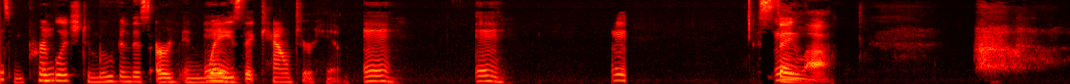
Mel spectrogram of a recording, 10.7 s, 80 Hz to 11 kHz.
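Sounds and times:
speech: 0.0s - 4.1s, 4.8s - 5.1s, 6.1s - 6.4s, 7.6s - 8.4s
deep breath inhale: 8.7s - 9.4s.

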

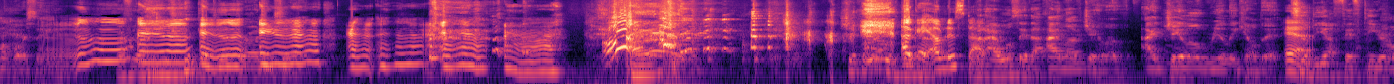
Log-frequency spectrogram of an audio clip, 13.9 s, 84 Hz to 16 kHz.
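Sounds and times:
speech: 0.0s - 5.7s, 8.6s - 13.9s
voice imitating a wolf howl: 0.4s - 6.8s
laughter: 4.2s - 9.0s.

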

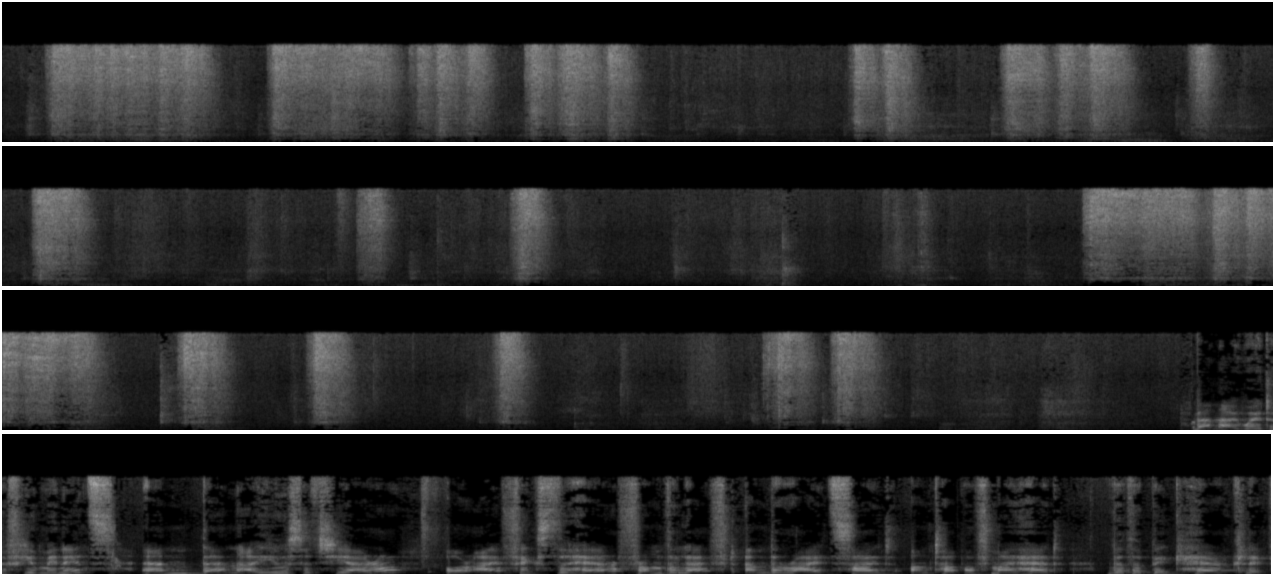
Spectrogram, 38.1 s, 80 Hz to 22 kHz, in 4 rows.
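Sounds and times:
volume hairspray from an aerosol can spritzed at hair roots: 0.3s - 4.8s, 7.5s - 9.1s, 9.8s - 10.5s, 12.1s - 12.6s, 13.3s - 13.7s, 17.6s - 20.8s
speech: 28.2s - 31.6s, 32.4s - 38.1s.

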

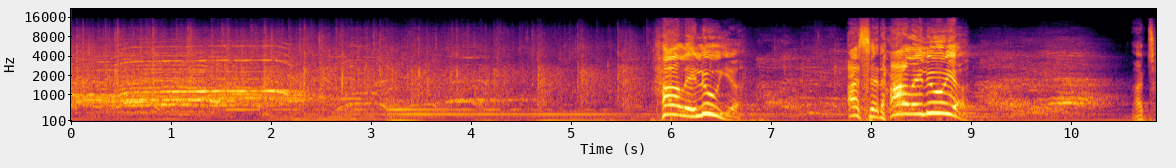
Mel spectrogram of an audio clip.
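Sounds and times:
large audience clapping: 0.0s - 8.9s
large audience cheering and shouting praise: 0.0s - 10.5s
speech: 5.9s - 6.8s, 7.8s - 9.0s, 10.6s - 10.8s.

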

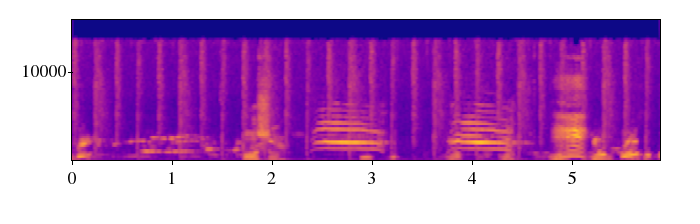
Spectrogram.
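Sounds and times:
speech: 0.0s - 0.4s, 1.7s - 2.2s, 2.9s - 5.8s
cat meowing: 0.5s - 1.8s, 2.4s - 4.6s.

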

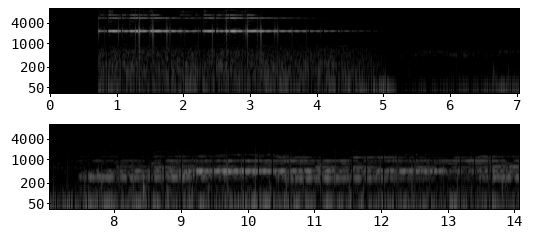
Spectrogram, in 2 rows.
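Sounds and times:
small sleigh bell shaken in bright jingles: 0.8s - 4.8s
soft gentle music: 5.6s - 14.0s.

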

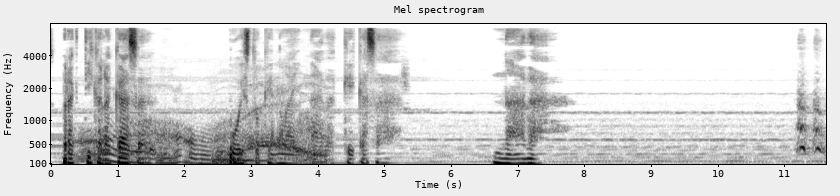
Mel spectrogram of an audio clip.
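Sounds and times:
dog barking violently in the distance: 0.0s - 4.2s, 11.2s - 11.6s
speech: 0.2s - 5.3s, 6.6s - 7.5s.

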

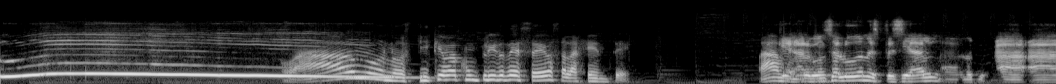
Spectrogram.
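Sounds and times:
voice imitating an ambulance siren: 0.0s - 4.7s
speech: 4.2s - 6.4s, 7.6s - 10.5s.

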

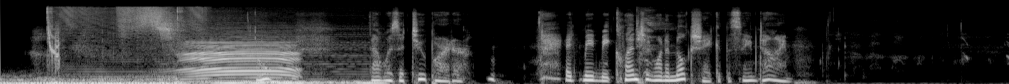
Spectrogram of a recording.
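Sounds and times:
droning hum of a UFO sound effect: 0.0s - 4.0s
cow mooing: 1.7s - 3.1s
speech: 3.7s - 8.1s.

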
